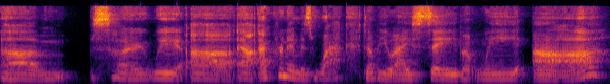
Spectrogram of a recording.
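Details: Adult woman speaking; normal voice.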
